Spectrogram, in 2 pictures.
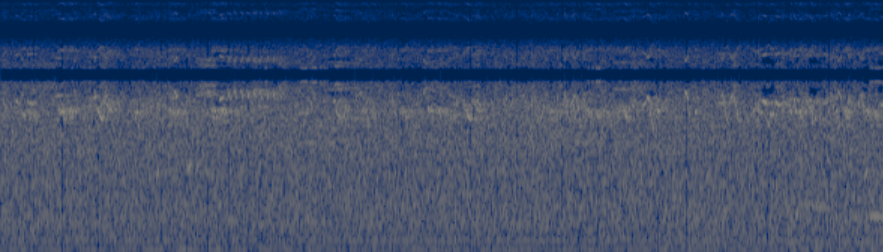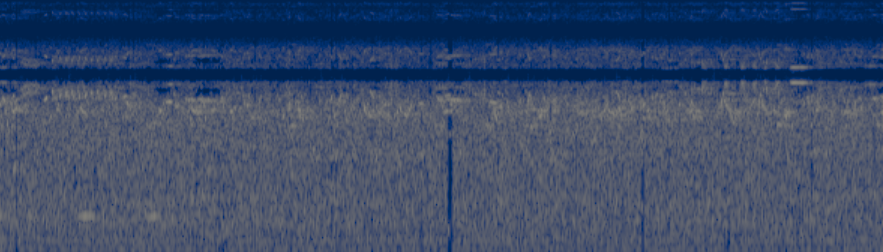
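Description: Steady rain falling on the eagle nest, with small birds chirping faintly in the background and one sharp click about three-quarters of the way through.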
